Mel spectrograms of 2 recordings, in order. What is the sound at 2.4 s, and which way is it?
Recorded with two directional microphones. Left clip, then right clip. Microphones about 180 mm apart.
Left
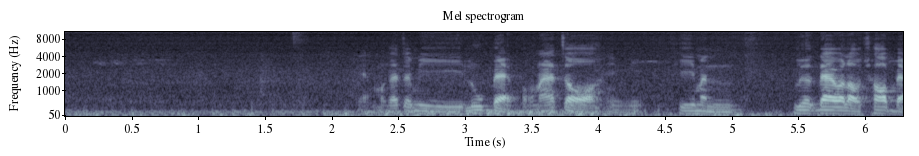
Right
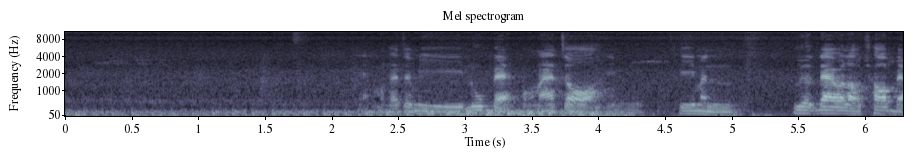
Speech, 35° left (ahead or behind).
